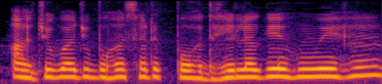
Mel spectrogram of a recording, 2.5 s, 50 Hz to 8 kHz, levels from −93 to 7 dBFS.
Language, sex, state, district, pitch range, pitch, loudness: Hindi, female, Chhattisgarh, Raipur, 220-235 Hz, 225 Hz, -14 LUFS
